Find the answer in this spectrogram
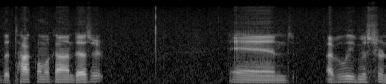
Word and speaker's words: Taklamakan: This is the Taklamakan Desert. So I think it was just a pronunciation error. Tasmanian Devil, Taklamakan Desert. So don't get those two confused.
